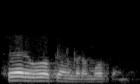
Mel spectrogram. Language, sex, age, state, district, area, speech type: Tamil, male, 30-45, Tamil Nadu, Cuddalore, rural, conversation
